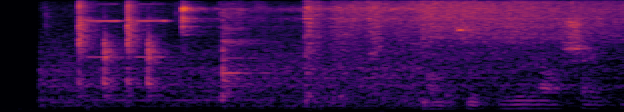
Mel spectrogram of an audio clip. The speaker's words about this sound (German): Er wirft Senfsamen ins heiße Öl und gibt frischen Knoblauch und Ingwer mit in die Pfanne.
